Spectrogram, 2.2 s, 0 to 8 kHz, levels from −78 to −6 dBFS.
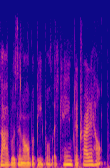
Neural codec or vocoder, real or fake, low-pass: none; real; 7.2 kHz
